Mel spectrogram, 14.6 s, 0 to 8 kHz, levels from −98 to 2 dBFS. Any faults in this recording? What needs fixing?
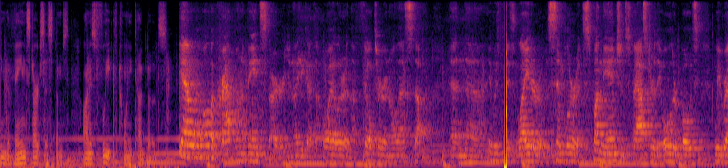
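Scattered short gaps run from 0.94 to 1.94 s. Around five small holes appear in the stream, each no longer than about 20 ms. The receiver bridged each one by extending the preceding sound, and that patched audio fills roughly 70 ms in total, or about 7% of that second. The result is a cluster of brief ticks and smeared hiccups over material that stays intelligible, heard through the G.722 call path with nothing above 8 kHz. Prevent this by fixing the packet loss or late delivery on the network, and give the jitter buffer enough depth to absorb the delays.

Invalid numbers at full scale occur from 10.07 to 10.12 s. A processing stage produced infinite or invalid values, and these were clamped to the maximum output level for one block of about 46 ms, which fits a 2048-sample processing block. Because the block is so short, it is heard as a single very loud bang rather than two separate pops. 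Prevent this by checking for non-finite values after every DSP stage and replacing them with silence before output.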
